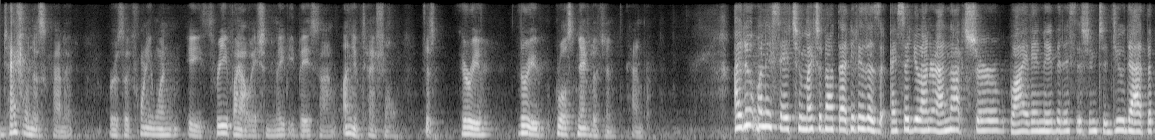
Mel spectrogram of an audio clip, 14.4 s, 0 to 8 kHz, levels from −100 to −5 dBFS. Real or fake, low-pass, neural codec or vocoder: fake; 7.2 kHz; codec, 24 kHz, 0.9 kbps, WavTokenizer, small release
